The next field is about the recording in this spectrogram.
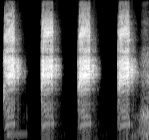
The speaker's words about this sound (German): Ah, da ist er. Oh. Aha, ich finde den übrigens, äh, ich habe den jetzt unter den Alarmen gefunden. Und dann unter, unter Classic. Alarm. Ja. Ente.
